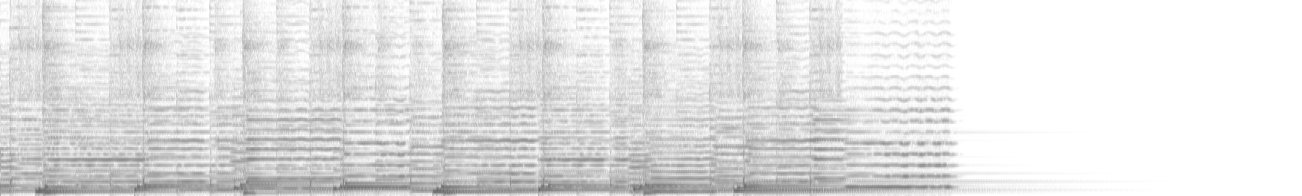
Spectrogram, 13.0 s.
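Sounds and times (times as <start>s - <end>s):
medieval fantasy RPG music loop: 0.0s - 9.2s.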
